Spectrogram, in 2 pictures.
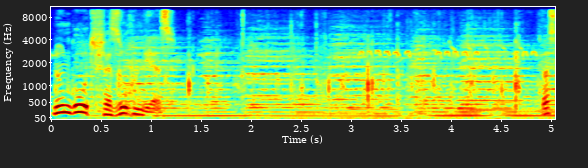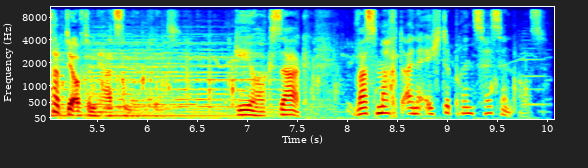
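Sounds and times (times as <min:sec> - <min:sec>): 
speech: 0:00.0 - 0:01.6, 0:05.0 - 0:10.0
horse hooves clip-clopping: 0:00.0 - 0:10.0
horse neighing: 0:00.4 - 0:08.3.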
